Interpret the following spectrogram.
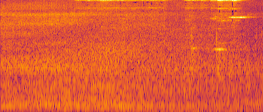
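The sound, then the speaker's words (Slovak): The engine of a large van rumbles steadily, a deep continuous drone with road noise and a faint hiss, holding fairly constant as the van pulls in. “Ani to nedopovedali a zjavilo sa veľké auto. Dodávka.”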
